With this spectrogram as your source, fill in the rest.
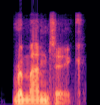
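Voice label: "romantic", British English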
